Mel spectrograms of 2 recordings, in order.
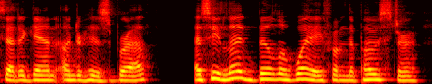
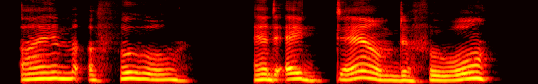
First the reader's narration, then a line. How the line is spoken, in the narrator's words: Anthony announced solemnly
